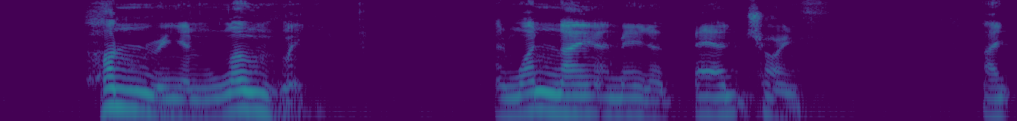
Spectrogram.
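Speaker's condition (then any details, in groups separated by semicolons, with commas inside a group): Speech impediment; could not speak or chew in childhood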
